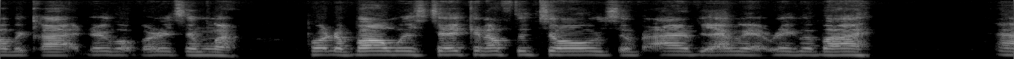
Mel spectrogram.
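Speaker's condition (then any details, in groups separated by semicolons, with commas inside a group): Cerebral palsy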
